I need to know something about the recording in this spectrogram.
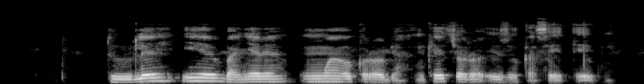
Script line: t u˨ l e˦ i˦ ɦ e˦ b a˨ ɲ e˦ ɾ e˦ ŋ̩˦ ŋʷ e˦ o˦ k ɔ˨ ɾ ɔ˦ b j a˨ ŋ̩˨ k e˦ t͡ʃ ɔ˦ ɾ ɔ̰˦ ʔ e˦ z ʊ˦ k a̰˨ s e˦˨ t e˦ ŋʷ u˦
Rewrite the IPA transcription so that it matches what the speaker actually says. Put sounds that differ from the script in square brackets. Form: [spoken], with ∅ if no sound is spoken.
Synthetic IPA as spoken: t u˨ l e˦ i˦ ɦ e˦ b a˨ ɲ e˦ ɾ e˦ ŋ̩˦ ŋʷ [a˦] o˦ k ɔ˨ ɾ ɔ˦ b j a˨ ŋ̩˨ k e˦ t͡ʃ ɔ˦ ɾ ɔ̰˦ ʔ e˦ z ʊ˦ k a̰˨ s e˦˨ t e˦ [ɡʷ] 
